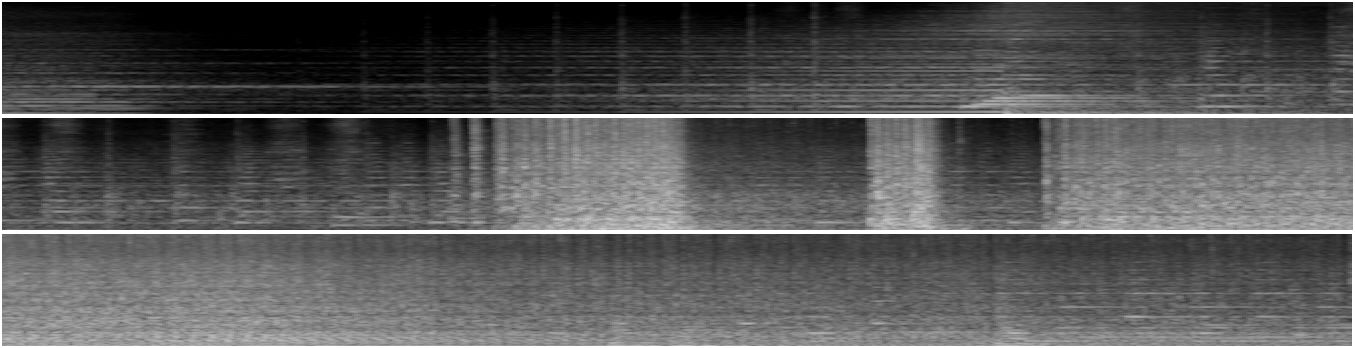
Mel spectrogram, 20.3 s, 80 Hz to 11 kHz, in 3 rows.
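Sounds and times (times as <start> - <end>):
aircraft engine cranking, catching and revving to a roar: 8.9 - 20.2.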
